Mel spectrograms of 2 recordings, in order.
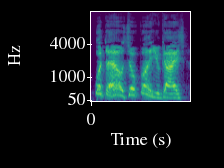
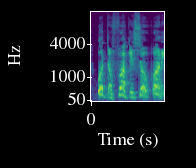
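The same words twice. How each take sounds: First: Mock shout. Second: Said in the usual way. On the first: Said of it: "So he asked him". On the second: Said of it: "So the farmer's thinking".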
